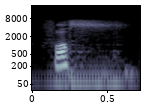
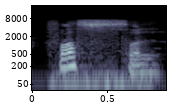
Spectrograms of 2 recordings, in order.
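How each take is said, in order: First: The final l is not sounded. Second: The final l flows on smoothly. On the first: The speaker calls it wrong. "lamnya nggak kebaca" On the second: The speaker calls it right. "tapi dibaca mengalir"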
